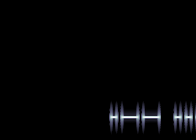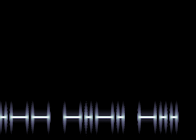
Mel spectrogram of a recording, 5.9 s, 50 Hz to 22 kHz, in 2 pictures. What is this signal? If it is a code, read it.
Morse code, heard as a keyed tone, about 18 wpm, 700 Hz. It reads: W3CD
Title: Speed Racing - USA Call Signs 15wpm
